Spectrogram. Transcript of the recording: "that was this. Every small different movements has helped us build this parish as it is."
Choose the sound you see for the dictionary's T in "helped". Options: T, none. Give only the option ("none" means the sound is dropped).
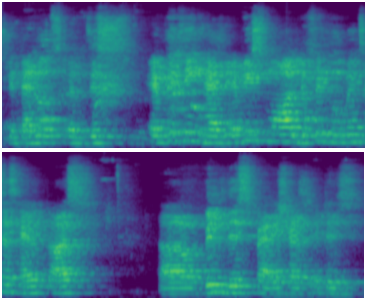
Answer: T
